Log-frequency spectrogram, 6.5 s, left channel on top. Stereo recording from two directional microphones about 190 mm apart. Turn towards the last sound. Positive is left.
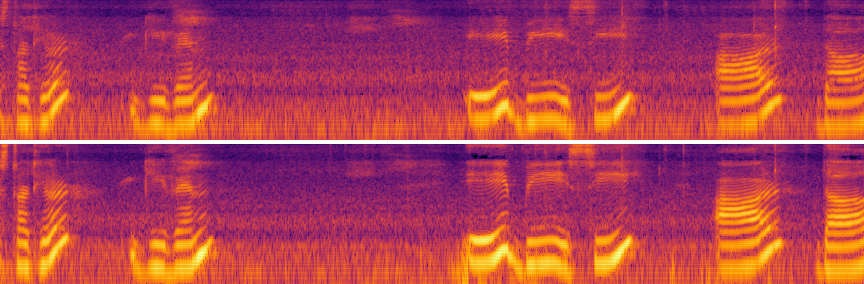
turn(degrees=-60)  # may be behind; listen again after turning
